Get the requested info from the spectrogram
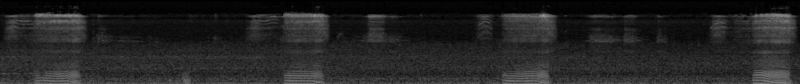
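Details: Pug asleep clutching a toy duck, snoring in loud, low, rattling bursts about every three and a half seconds, each lasting under a second, with quiet breathing between.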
